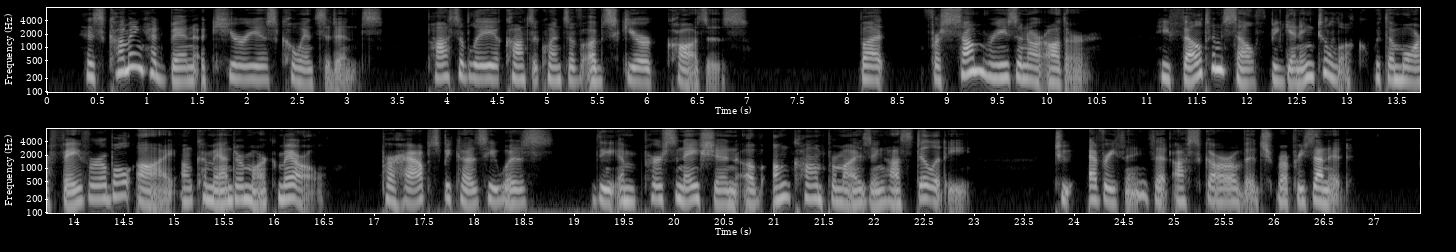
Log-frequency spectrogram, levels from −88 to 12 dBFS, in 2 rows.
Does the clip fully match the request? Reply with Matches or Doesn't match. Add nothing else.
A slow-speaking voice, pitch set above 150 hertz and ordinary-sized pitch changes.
Matches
